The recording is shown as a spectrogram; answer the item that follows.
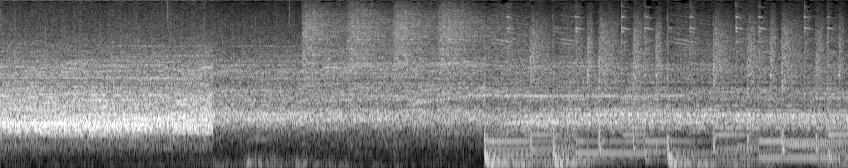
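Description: An audience cheers as a stage performance ends, and the cheering drops away after about a second and a half. About three and a half seconds in, a band song starts with a repeating keyboard riff over a beat.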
